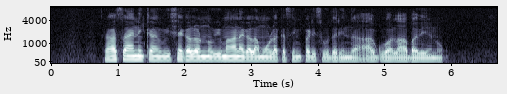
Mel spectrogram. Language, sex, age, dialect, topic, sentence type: Kannada, male, 31-35, Coastal/Dakshin, agriculture, question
